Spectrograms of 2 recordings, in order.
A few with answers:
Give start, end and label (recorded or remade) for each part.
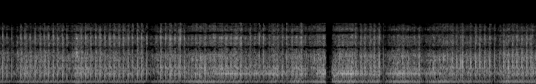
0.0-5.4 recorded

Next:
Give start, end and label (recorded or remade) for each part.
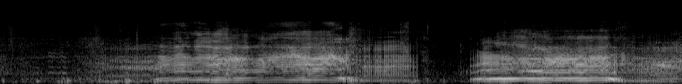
0.0-2.1 recorded; 2.1-3.5 remade; 3.5-5.0 recorded; 5.0-6.8 remade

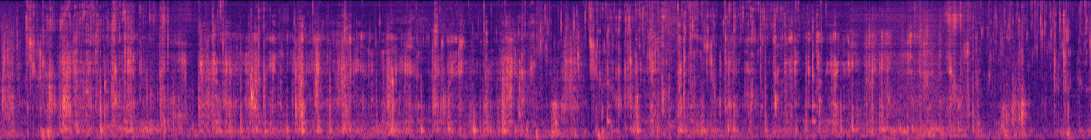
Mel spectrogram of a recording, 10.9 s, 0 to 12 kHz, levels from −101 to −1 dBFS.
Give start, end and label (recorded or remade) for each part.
0.0-1.5 recorded; 1.5-2.0 remade; 2.0-8.5 recorded; 8.5-9.7 remade; 9.7-10.9 recorded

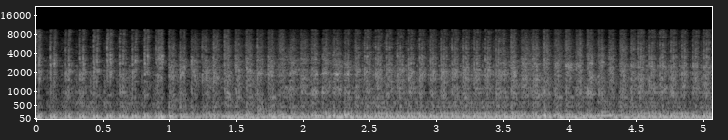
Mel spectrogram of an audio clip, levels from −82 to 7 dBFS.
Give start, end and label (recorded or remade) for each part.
0.0-0.9 recorded; 0.9-2.4 remade; 2.4-3.5 recorded; 3.5-4.5 remade; 4.5-5.1 recorded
